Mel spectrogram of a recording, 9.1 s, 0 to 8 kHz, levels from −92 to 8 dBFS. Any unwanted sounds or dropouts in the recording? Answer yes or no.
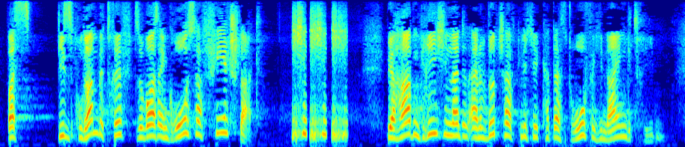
yes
